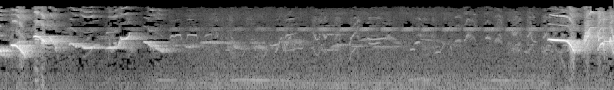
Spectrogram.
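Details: Oriental magpie-robin song for therapy to provoke fast response and tail spreading. A burst of varied whistles opens, then a long quiet stretch with a faint steady high tone, before another loud phrase at the end.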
